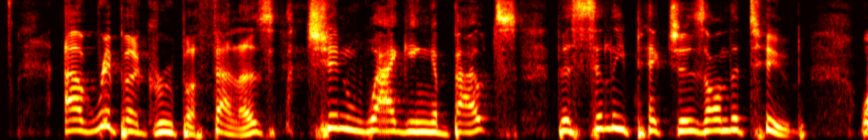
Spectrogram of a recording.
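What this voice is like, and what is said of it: Put-on accent. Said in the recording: “I have to read this one in an accent ... I'm going to do my best accent”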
